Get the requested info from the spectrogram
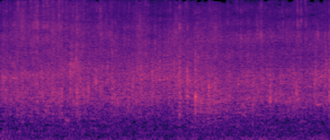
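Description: Hands clapping: a steady, dense run of applause.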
